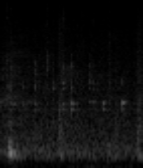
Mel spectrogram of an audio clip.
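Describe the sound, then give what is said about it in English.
Someone quietly sips a drink: a soft wet slurp at the start, followed by a few faint liquid clicks and swallows spread over a second or so, with no talking. “I'm going to take a sip.”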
